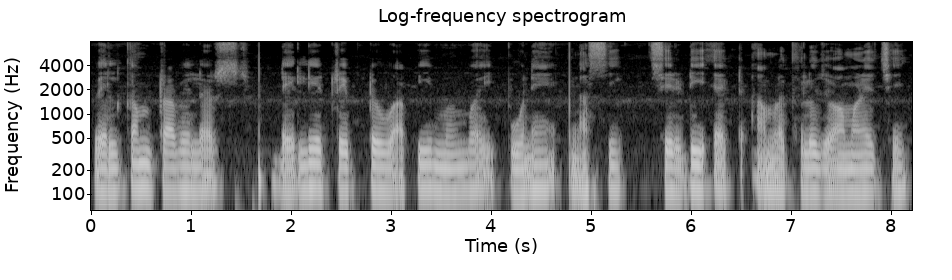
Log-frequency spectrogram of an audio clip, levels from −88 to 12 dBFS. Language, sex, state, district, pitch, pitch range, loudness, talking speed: Gujarati, male, Gujarat, Valsad, 110 Hz, 105-115 Hz, -17 LUFS, 115 wpm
